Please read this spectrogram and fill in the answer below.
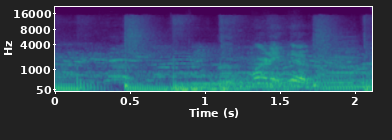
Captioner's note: crowd chattering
